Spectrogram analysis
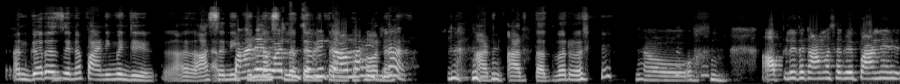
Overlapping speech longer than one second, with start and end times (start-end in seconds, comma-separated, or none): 2.3-3.8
